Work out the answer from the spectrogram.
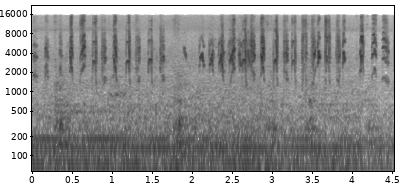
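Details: Female crested jay, known locally as sogok ontong, calling to a male with a busy ngriwik chatter. Fast, crackling, sharp notes repeat several times a second in uneven runs, over a faint steady low hum.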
